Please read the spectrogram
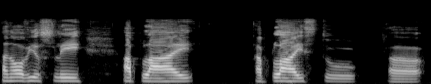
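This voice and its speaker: A man teaching an online lecture as the instructor, speaking hesitantly with many pauses and restarts into a computer microphone. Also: on the high side, little pitch movement, sharp tone, clear, resonant tone, dry recording.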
